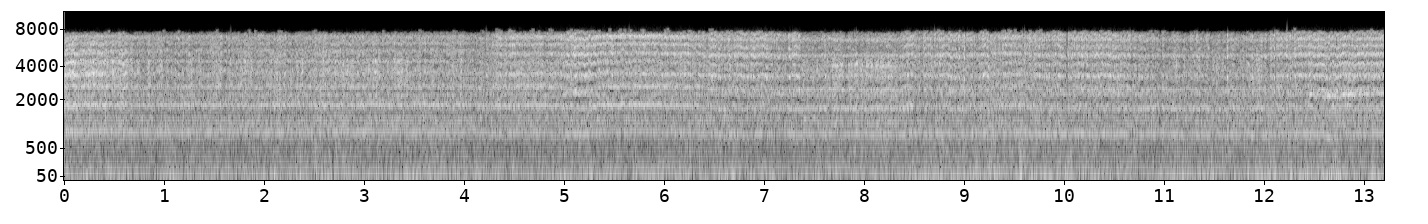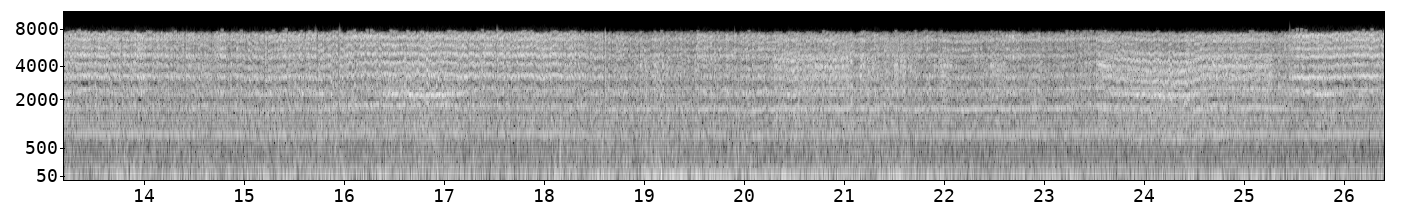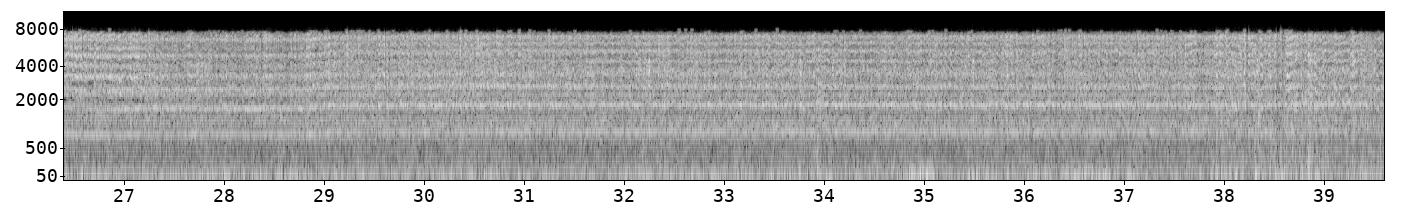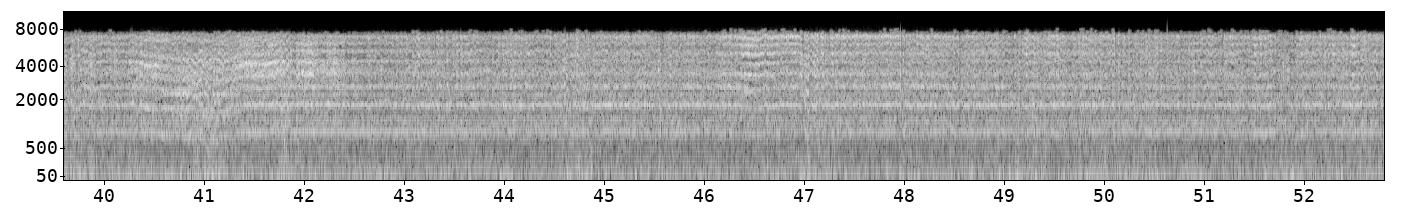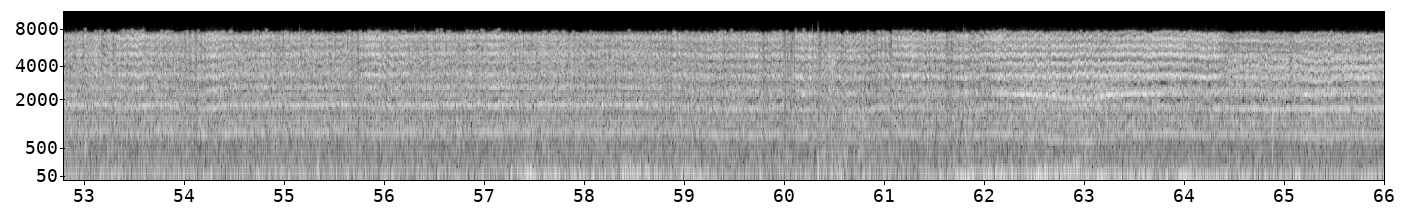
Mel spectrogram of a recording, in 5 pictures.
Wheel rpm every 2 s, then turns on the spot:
230, 230, 230, 220, 220, 220, 220, 220, 210, 220, 220, 220, 210, 220, 230, 230, 230, 240, 230, 230, 220, 230, 230, 230, 230, 230, 230, 230, 230, 220, 220, 210, 220.
none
